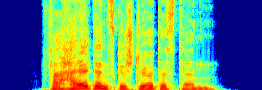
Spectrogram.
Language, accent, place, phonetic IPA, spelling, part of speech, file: German, Germany, Berlin, [fɛɐ̯ˈhaltn̩sɡəˌʃtøːɐ̯təstn̩], verhaltensgestörtesten, adjective, De-verhaltensgestörtesten.ogg
- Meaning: 1. superlative degree of verhaltensgestört 2. inflection of verhaltensgestört: strong genitive masculine/neuter singular superlative degree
